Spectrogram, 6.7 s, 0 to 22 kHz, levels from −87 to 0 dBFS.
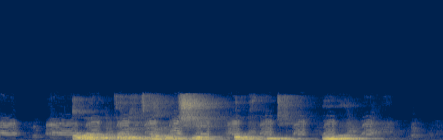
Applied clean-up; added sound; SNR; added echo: none; Bird vocalization, bird call, bird song; 19 dB; reverberation time 1.1 s.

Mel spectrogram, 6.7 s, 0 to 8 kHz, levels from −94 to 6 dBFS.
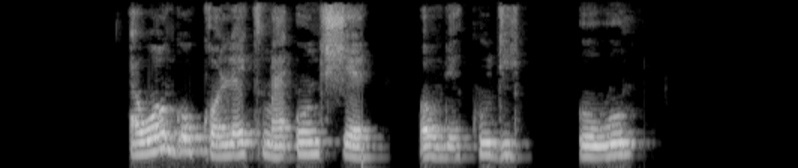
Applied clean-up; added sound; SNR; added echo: none; none; none; none.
